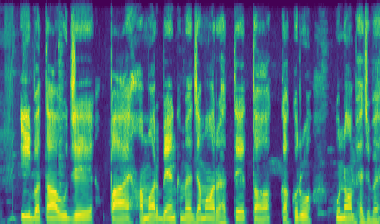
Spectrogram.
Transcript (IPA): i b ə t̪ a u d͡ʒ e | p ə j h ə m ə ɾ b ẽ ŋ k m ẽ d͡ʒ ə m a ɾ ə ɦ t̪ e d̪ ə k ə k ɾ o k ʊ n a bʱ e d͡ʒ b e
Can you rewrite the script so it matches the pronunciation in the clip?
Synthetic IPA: i b ə t̪ a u d͡ʒ e | p a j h ə m ə ɾ b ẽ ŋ k m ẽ d͡ʒ ə m a ɾ ə ɦ t̪ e t̪ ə k ə k ɾ o k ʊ n a bʱ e d͡ʒ b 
